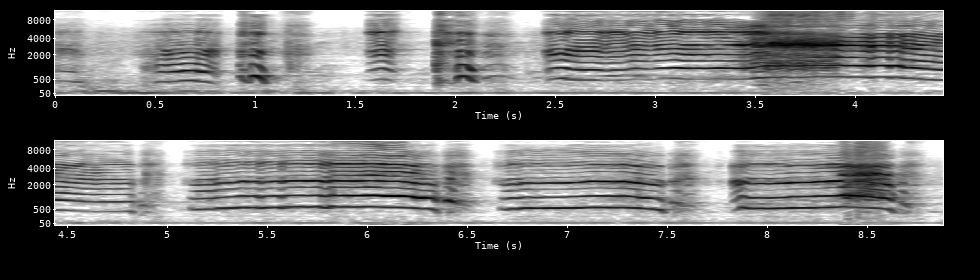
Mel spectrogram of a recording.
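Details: Newborn baby crying with loud, sustained wailing bursts and brief breaths between, clear and strong; ordinary newborn cry.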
